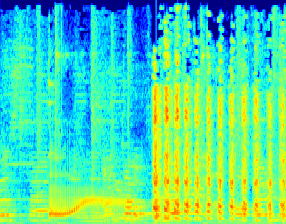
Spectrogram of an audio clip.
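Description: Comedic cartoon sound effect: a short rising whistle-like glide, then a rapid fluttering spring 'boing' that starts about a second in and pulses about a dozen times a second, over background music.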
